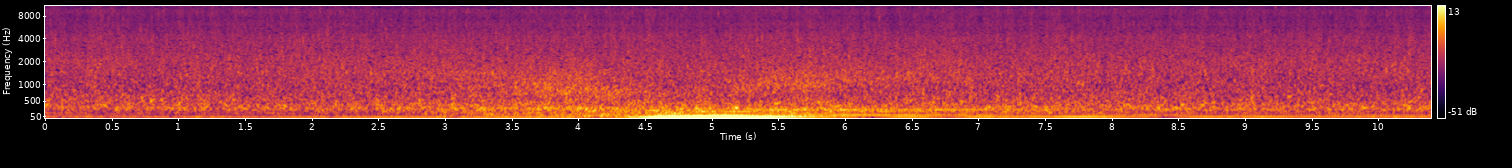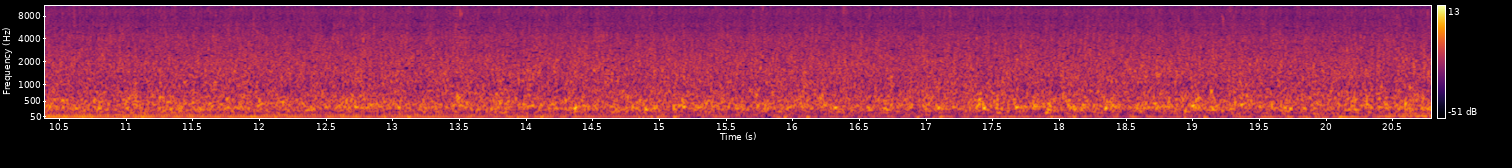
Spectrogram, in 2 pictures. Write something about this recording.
Recording a stream (front down) by the side of the road in a small valley, a car passes slowly behind.
DIY dummy head, Quad capture. Details as rest in pack DW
